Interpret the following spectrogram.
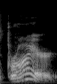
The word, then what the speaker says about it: Briar: It's Brian? It's Brian? No, it's Briar.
